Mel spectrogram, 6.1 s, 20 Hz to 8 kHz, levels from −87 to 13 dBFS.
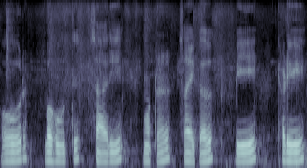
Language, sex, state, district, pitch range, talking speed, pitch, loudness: Hindi, male, Rajasthan, Jaipur, 110-125 Hz, 70 wpm, 115 Hz, -18 LUFS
